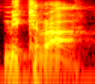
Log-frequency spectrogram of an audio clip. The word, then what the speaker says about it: Mikra: the Hebrew Bible the mikra mikra uh m i k no sorry m i q r a mikra which is used for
